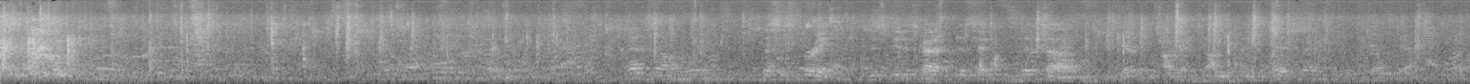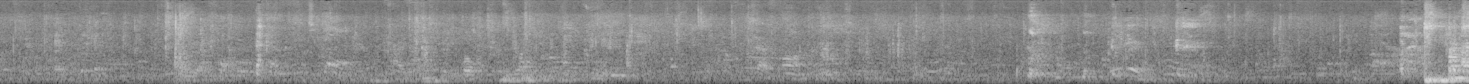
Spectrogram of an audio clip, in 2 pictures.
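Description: A middle-aged man talks to a group in an echoing hall.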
